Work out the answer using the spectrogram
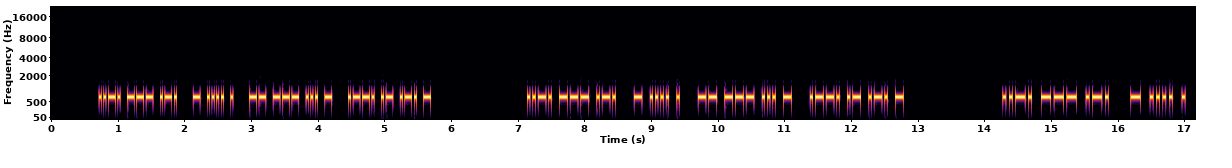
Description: Morse code, heard as a keyed tone, about 31 wpm, 700 Hz. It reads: FOR THE MOST PART FOR THE MOST PART FOR THE
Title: Speed-Racing - Sets of 4 Words 25wpm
